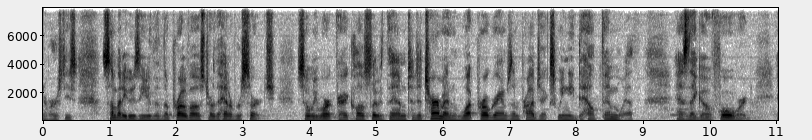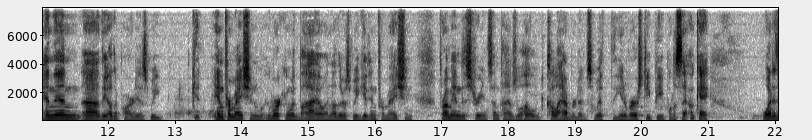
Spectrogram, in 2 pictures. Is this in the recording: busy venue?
yes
